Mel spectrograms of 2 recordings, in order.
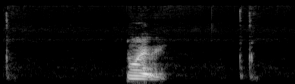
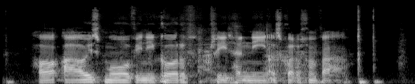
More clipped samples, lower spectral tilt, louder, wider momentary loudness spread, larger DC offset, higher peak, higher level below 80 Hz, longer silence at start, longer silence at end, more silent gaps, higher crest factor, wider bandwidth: neither; second, -3 dB/octave vs -5.5 dB/octave; about the same, -15 LUFS vs -17 LUFS; first, 26 LU vs 11 LU; neither; about the same, 0 dBFS vs -2 dBFS; second, -70 dBFS vs -46 dBFS; first, 1.25 s vs 0.05 s; about the same, 0.45 s vs 0.35 s; neither; first, 22 dB vs 16 dB; about the same, 17 kHz vs 16.5 kHz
